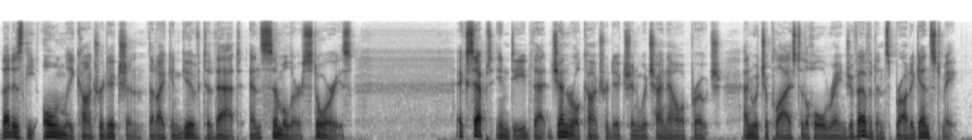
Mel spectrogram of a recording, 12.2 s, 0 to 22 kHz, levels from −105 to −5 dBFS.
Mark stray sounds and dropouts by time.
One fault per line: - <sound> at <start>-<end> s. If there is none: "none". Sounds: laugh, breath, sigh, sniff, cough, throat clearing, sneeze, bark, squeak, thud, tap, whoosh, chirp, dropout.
none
